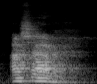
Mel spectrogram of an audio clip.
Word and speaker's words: আষাঢ়: এই রয়ের একটি উচ্চারণ আছে, এটিকে মহাপ্রাণ বলা হয়। এই র উচ্চারণ করতে হলে একটি হ যুক্ত করতে হবে, আষাঢ়, আষাঢ় হ উচ্চারণ করতে হবে।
